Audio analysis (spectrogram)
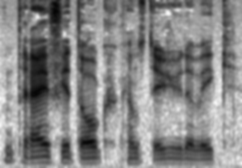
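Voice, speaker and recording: A man's voice: on the low side, steady tone, quick pace, close to an everyday voice. A man playing a blunt, hearty mountain countryman with an Austrian accent, talking in a folksy, plain-spoken way. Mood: matter-of-fact. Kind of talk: audio drama dialogue. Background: music behind the voice.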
